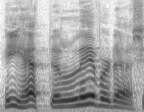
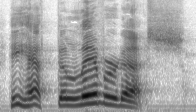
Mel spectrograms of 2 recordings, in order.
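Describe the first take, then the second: First: Said in the usual way. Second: He hath delivered us, louder, higher and slow on delivered; emphatic repeat. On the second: Shown as a demonstration. Preacher repeating the verse to the congregation, emphatic. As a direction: hammer delivered home slowly. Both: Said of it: "it says".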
